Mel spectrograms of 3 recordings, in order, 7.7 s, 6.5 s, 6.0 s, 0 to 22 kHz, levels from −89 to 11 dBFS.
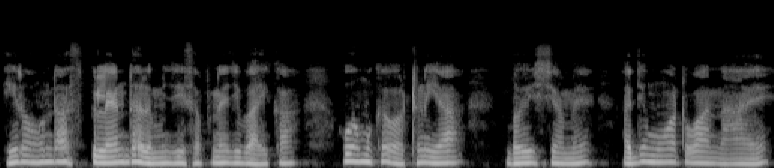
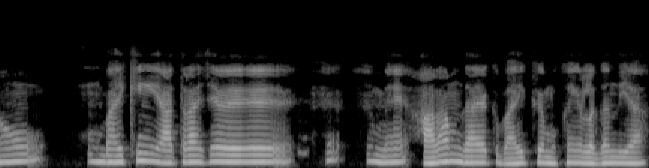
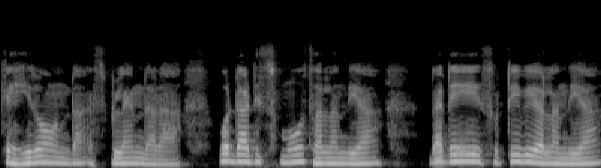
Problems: none marked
